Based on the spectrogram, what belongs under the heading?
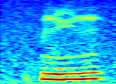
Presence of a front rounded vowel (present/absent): absent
